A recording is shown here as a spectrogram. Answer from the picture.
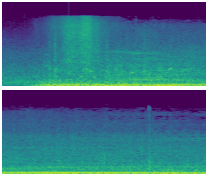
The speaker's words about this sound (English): Well, I listen for the traffic. I try not to get killed.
